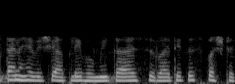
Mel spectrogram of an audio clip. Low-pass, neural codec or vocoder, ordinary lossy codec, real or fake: 3.6 kHz; none; AAC, 32 kbps; real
